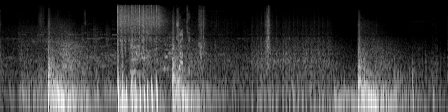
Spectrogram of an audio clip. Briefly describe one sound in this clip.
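Gunshots fire in rapid bursts with a booming echo.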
